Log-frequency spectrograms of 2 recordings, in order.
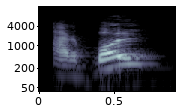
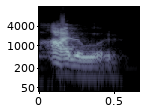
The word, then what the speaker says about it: árbol: Vamos a ver cómo decimos árbol. ¿Arbol o árbol? Yo me inclino por la segunda.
